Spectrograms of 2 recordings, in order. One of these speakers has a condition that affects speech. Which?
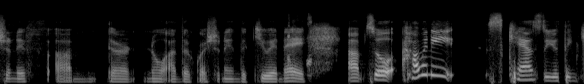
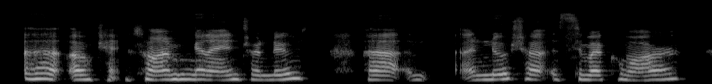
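The second: Friedreich's ataxia; diagnosed 15 years ago.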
